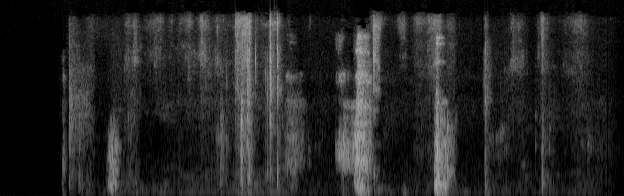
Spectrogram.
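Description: A sheet of paper rustling and crinkling as it is handled and creased into a fold, in a string of irregular crackles with two louder ones a little past the middle.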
